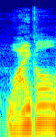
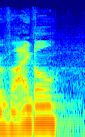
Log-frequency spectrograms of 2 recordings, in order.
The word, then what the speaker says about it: Wiegel: This version was made by this guy, Peter Weigel or Weigel. Do I have the... Yeah. Yeah. W-I-E-G-E-L. What's that? Weigel or Weigel? I don't know. I'll say Peter Weigel. Because I pronounce W as woo.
